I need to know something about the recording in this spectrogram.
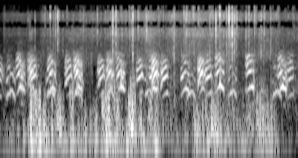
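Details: Pack of hunting dogs at bay on a group of wild boar during a drive hunt in Pratomagno, Arezzo, Italy; rapid, high, arching yelps and barks overlapping continuously from several dogs, little else heard.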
